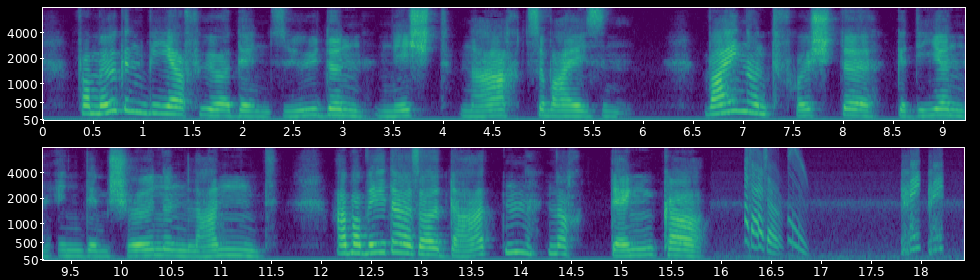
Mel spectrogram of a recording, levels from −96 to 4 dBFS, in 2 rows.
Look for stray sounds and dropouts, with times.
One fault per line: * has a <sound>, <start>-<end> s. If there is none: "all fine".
* has a chirp, 16.2-16.9 s
* has a laugh, 17.8-18.2 s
